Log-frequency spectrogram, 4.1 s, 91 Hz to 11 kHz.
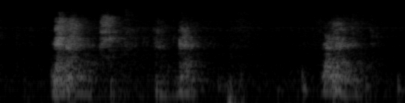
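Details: Chihuahua confronting a boy with a toy, captured by webcam on an August 2011 afternoon; short, gruff growling bursts, two close together near the start, then quieter snorts and a final louder rumble.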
